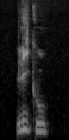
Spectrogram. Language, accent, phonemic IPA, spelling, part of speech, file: French, France, /li.ku/, licou, noun, LL-Q150 (fra)-licou.wav
- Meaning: halter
